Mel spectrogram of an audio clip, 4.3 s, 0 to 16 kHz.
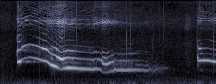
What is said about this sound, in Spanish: Las 10, las 11, medianoche. Persistían los aullidos lastimeros.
